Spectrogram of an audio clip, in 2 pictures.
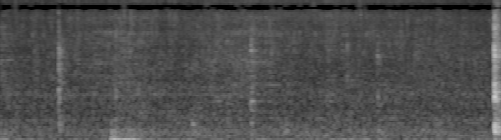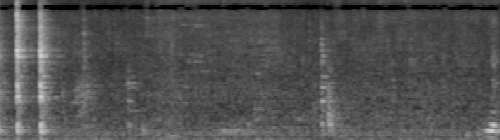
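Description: Wooden spatula stirring a thick chicken curry in a stainless steel pot on a gas burner, keeping it from sticking to the bottom, over a low steady hiss. A few sharp knocks of the spatula against the pot, three in quick succession about five seconds in.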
